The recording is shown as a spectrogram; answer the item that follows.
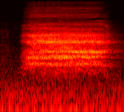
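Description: A single hard, breathy exhale lasting about a second, close and clear, pushed out during a set of bodyweight squats in a strength workout.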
